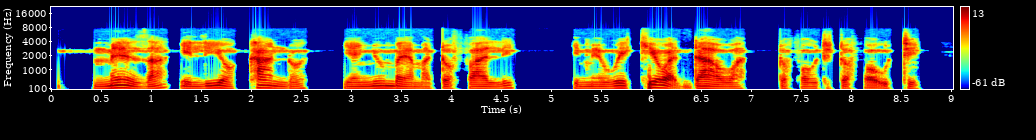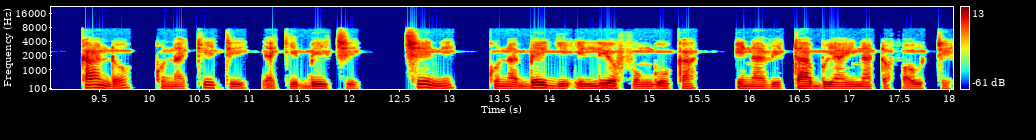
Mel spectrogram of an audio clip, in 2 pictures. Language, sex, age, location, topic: Swahili, male, 18-24, Kisumu, health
